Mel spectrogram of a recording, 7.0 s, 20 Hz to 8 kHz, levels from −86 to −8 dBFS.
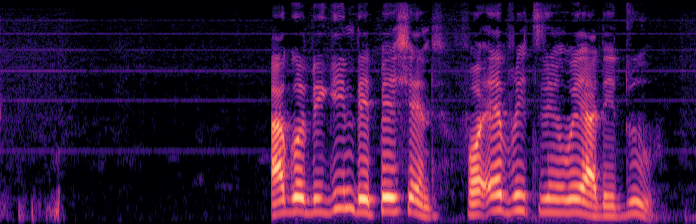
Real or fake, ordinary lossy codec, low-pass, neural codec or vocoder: real; none; none; none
